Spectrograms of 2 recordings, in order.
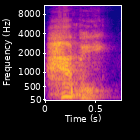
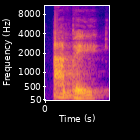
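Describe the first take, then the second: First: The word starts with a clear h sound. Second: The word starts without any h sound. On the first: "For example" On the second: "French speakers speaking English will say"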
